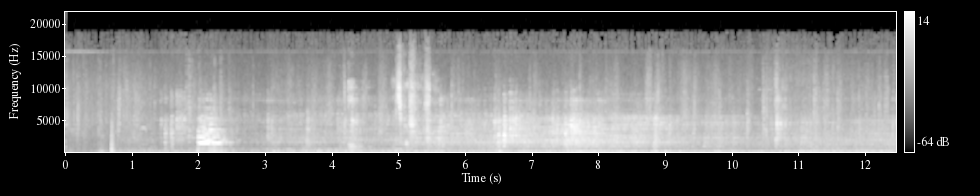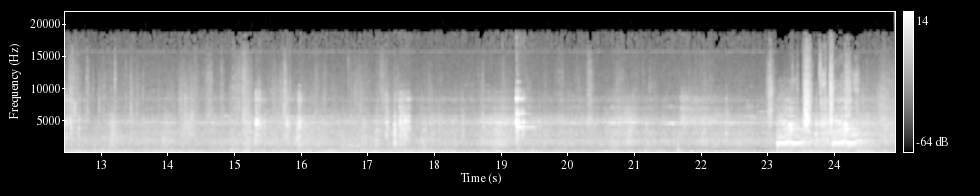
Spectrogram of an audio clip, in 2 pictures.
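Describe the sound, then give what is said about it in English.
A train rumbles past steadily for the whole stretch, a loud continuous roar, with a sharp horn blast sounding near the start and again near the end. “if it was on the bus, whatever public transportation he was on, and they play the audio. The train.”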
